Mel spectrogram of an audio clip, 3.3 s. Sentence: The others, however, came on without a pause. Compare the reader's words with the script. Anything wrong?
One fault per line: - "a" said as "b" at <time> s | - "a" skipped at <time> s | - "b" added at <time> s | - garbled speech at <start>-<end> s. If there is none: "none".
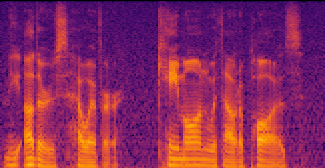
none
